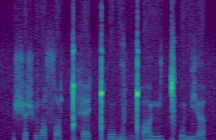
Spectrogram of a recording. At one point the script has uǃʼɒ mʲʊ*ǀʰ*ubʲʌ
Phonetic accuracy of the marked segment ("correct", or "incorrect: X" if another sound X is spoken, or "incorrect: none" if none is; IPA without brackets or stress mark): correct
